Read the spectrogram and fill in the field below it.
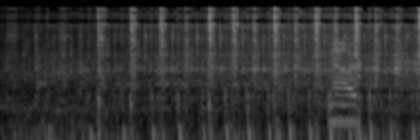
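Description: Lister D stationary engine being cranked and trying to start, giving a loud, close, uneven chugging with irregular firing pulses, while people talk over it.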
